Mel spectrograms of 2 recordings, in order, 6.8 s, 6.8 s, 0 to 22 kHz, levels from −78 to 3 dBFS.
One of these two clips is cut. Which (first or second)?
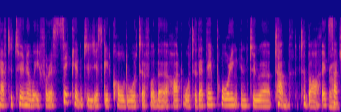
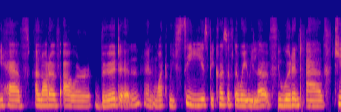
second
